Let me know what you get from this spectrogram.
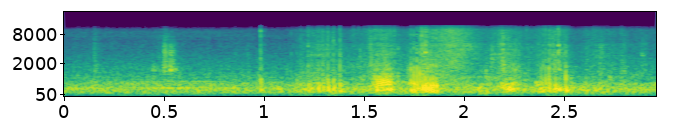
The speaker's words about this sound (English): Okay, I hope you like the car sound of the car wash.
